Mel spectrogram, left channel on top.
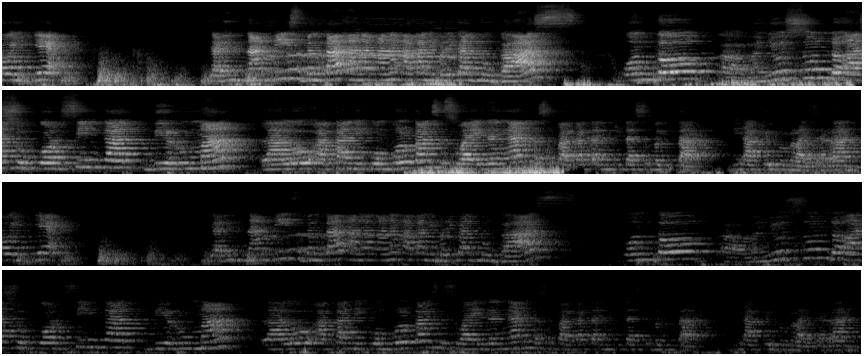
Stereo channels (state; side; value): quieter; right; 14.3 dB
